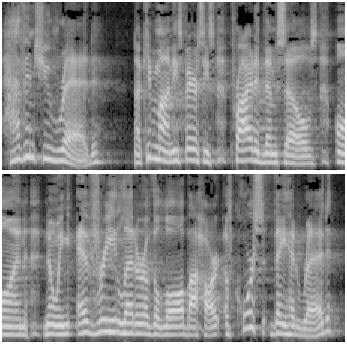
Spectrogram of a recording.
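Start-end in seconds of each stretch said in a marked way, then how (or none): 0.0-1.3 mocking, sarcastic, pointed delivery. Retelling a question put to the Pharisees, imitating a sarcastic question.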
